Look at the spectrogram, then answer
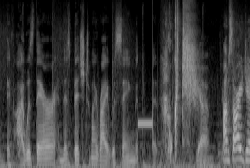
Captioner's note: beep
